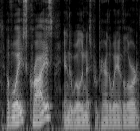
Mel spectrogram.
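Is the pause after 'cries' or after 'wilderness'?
after cries. The break comes after 'cries'.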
